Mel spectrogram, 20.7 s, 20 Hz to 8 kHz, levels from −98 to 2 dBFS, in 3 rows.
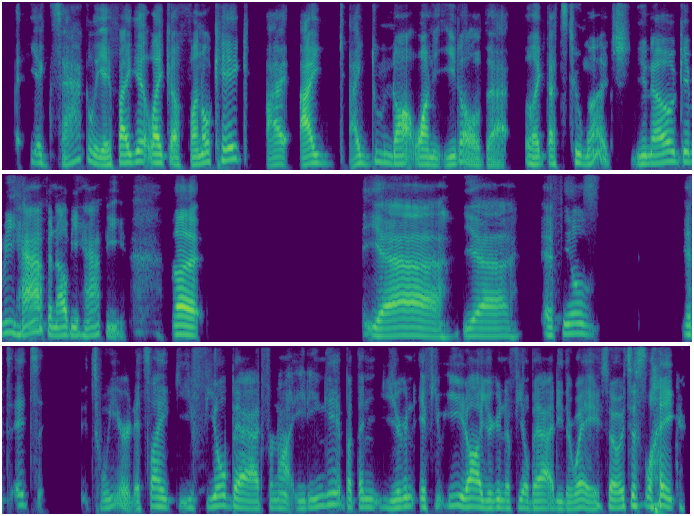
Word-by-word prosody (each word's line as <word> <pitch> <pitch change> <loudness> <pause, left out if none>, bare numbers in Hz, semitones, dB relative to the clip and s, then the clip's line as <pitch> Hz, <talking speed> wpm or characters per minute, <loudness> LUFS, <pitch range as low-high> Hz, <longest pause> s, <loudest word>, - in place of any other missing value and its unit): eh - - -7
ye 160 - -9
exactly. 160 - -4
If 130 - -2
I 155 0 +7
get, 175 +2 +2
like, 155 -3 +6
a - - +3
funnel 150 +7 +1
cake, 205 +5 0 0.2
I 125 +3 0
I 145 - +7
t 145 - -13 0.2
I 135 - -1
do 145 +5 -7
not 140 -2 +2
wanna 130 -3 +3
eat 130 +3 -2
all - - +1
of - - -7
that, - - -4 0.2
like, 125 +1 +1
that's 135 -1 -2
too 160 - 0
much, 135 - -3
you 140 +1 0
know? 155 +5 +3
Give 175 0 -2
me 190 -2 -3
half, 155 +1 +3
and 150 -3 0
I'll 145 - +4
be 145 -1 -2
happy. 145 - -5 0.4
But 160 -3 +8 1.6
Yeah, 140 -2 +3 0.2
yeah, 130 0 0 0.3
it 145 -2 -3
feels 170 -1 -3 0.8
it's 160 -1 -5
it's 185 - -6 0.4
it's - - -14
weird, 145 +5 -5
it's 120 +6 -6
like 155 -3 +1
you 140 - -9
feel 165 +5 -2
bad 135 -7 +1
for 135 - -10
not 130 -2 -4
eating 140 +6 -5
it, 200 0 -2
but 150 -2 -5
then 145 -1 -3
you're 140 +1 -2
gon 160 - 0
if 150 -4 -3
you - - -9
eat 170 0 -3
it 155 - +4
all, 155 -1 +5
you're 135 0 0
gonna 135 -2 -2
feel 135 -1 -4
bad 130 -1 0
either 120 0 -4
way, 130 -3 0
so 140 -4 0
it's 150 - 0
just 175 0 +1
like, 160 -1 +3
145 Hz, 205 wpm, -24 LUFS, 135-160 Hz, 1.6 s, But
